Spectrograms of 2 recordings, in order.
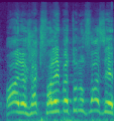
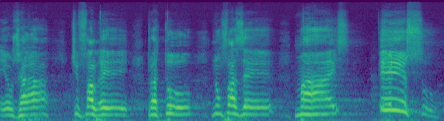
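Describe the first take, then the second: First: Louder, fast, the whole sentence in one go; whole sentence at once. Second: Slow, each syllable of "Eu já te falei pra tu não fazer mais isso" hit separately. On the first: Mother scolding, the whole sentence said fast and loud. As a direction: rattle off the scolding quickly in one go. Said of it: "em vez de dizer a frase toda". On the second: Mother scolding her child, slowly syllable by syllable. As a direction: space out every syllable like a spanking rhythm. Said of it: "Ela ia sílaba por sílaba". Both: Shown as a demonstration.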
